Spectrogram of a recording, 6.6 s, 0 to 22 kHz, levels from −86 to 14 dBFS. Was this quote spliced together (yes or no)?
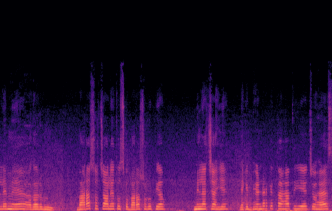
no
